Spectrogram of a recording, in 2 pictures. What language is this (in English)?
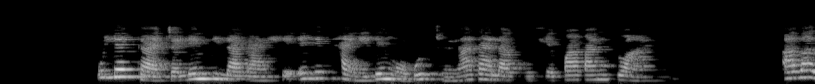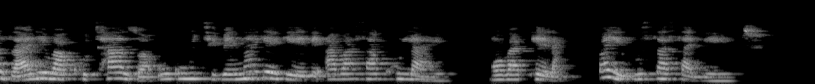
North Ndebele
